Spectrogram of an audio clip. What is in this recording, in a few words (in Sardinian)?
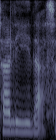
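"salida", Sardinian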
